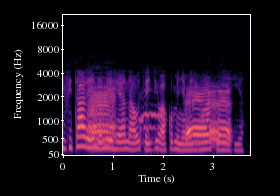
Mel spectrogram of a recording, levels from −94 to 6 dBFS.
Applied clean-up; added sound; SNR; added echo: neural mask model RNNoise.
